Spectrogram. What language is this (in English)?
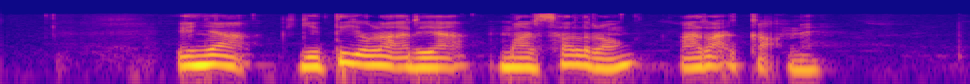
Santali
